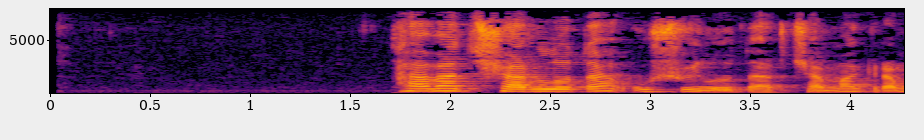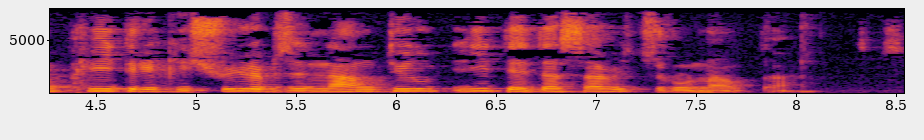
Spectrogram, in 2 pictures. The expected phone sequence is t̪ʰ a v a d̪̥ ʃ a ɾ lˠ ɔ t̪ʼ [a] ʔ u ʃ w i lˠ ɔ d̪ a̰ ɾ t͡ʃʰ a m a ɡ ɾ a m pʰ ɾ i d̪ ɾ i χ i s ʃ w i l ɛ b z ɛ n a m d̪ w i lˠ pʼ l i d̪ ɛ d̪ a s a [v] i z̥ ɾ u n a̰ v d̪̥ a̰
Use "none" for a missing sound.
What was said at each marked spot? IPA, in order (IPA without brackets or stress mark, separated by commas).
a, v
